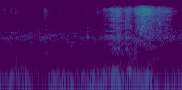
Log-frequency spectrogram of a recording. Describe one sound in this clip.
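Hands shift a wooden plank with a soft scrape.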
